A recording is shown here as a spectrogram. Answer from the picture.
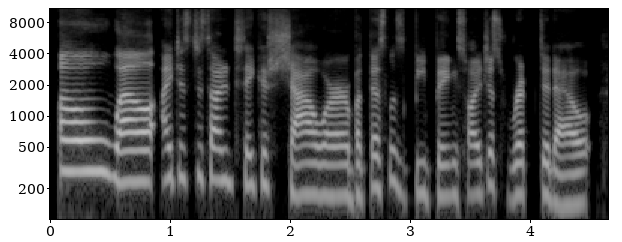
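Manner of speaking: breezy, high, casual shrug of a reply; nonchalant. Retold or imitated. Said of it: "I just said very nonchalantly".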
